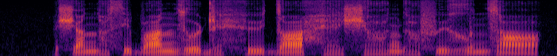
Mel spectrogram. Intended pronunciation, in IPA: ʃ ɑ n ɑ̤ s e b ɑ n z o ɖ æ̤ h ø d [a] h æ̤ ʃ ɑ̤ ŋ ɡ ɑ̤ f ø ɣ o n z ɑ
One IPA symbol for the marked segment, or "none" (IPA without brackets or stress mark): ɑ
